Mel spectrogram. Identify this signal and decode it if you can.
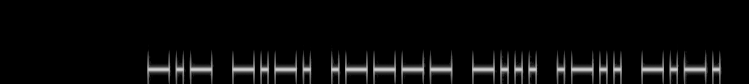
Morse code, heard as a keyed tone, about 17 wpm, 700 Hz. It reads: KC1BLC
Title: USA Call Signs Repeated 3x 17wpm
